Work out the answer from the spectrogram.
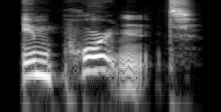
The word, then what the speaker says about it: important: to consider carefully yes the pronunciation of this word that first t is actually reduced it sounds more like a d in fast speech water is important to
